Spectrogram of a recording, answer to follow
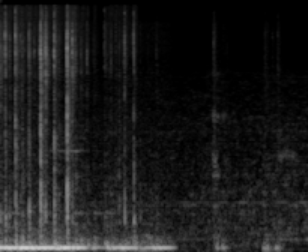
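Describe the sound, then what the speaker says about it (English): Rapid keyboard typing with clustered clicks over a low hum for about two seconds, then a few scattered, fainter taps with quiet pauses between them. "That's the sound of Ron typing comedy"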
